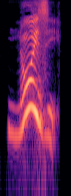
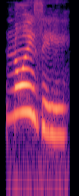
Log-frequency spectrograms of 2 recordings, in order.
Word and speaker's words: noisy: Most two-syllable adjectives stress the first syllable. Listen. Noisy. Noisy.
